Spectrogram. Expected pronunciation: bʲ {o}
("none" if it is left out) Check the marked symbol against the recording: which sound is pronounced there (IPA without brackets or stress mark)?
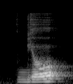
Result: o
